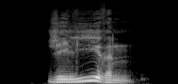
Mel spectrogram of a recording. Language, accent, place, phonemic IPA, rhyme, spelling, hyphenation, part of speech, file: German, Germany, Berlin, /ʒeˈliːʁən/, -iːʁən, gelieren, ge‧lie‧ren, verb, De-gelieren.ogg
- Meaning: to gelatinize / gelatinise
